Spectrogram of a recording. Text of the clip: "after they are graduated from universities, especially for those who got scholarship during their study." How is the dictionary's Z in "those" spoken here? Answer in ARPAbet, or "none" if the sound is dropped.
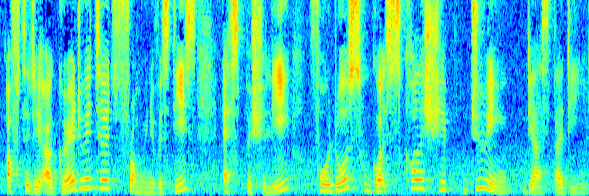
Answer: S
